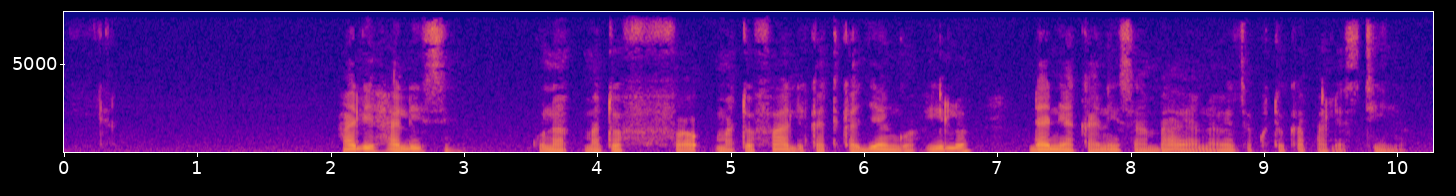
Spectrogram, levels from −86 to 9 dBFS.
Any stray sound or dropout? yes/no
no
